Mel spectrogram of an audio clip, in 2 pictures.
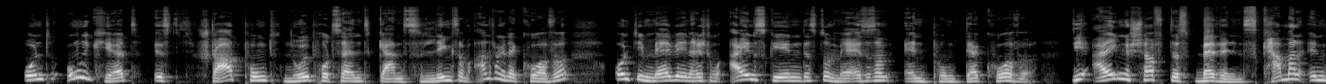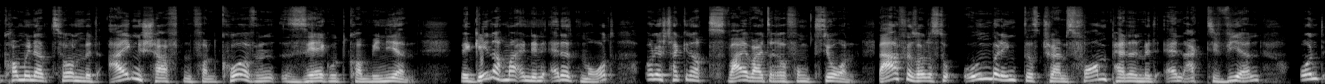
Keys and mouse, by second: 7.0-10.6 drag, 19.2 Tab, 24.1 n.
